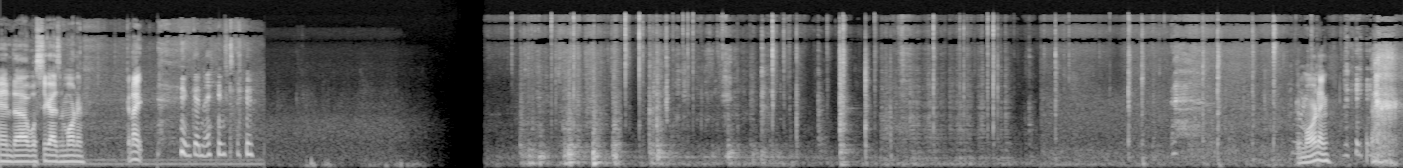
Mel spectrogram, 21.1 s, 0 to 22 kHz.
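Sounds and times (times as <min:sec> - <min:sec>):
firewood knocking in firebox: 0:07.7 - 0:16.0.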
